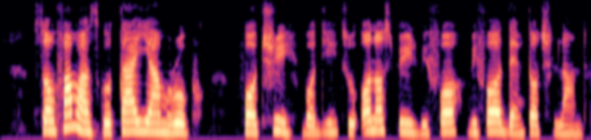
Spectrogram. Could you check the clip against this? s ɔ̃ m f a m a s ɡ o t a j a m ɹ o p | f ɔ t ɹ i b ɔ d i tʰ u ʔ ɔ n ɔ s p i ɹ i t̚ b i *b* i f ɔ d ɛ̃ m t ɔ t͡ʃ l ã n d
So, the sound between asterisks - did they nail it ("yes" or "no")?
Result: yes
